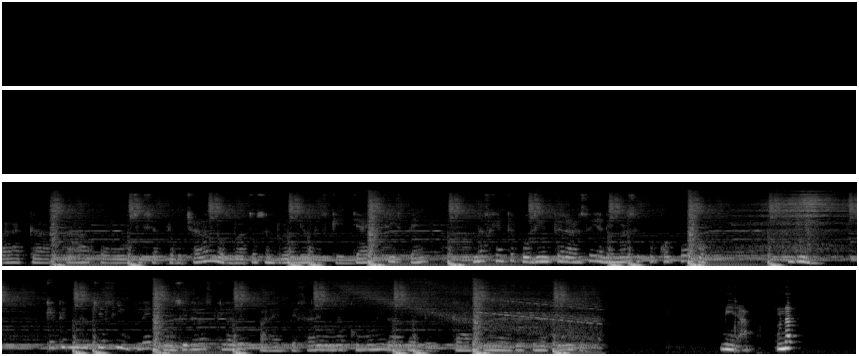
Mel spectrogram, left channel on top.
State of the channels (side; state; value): left; silent; digital silence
